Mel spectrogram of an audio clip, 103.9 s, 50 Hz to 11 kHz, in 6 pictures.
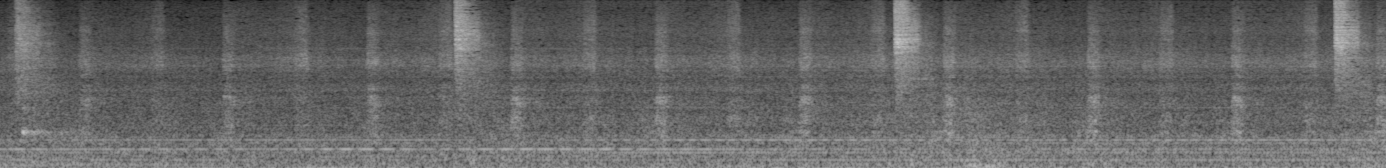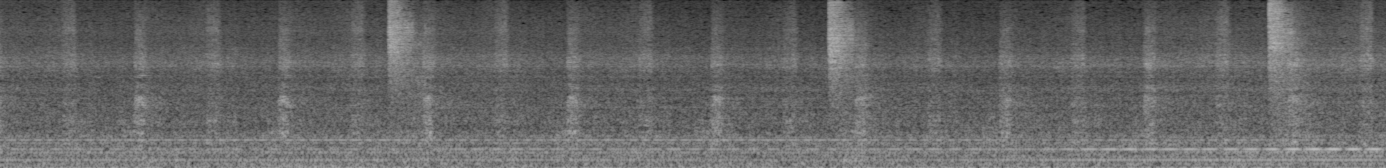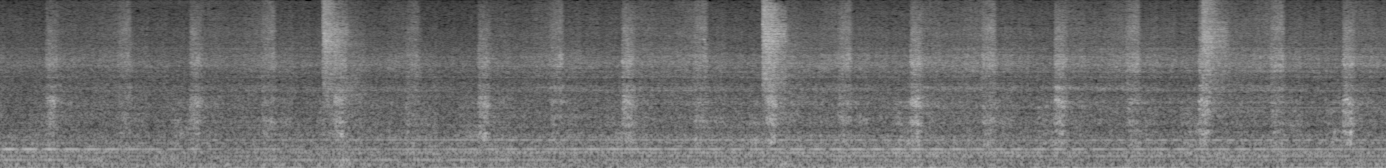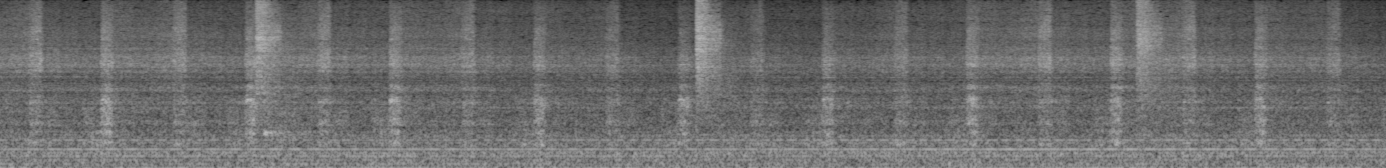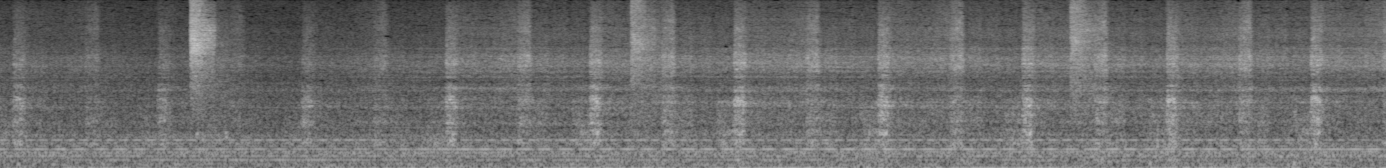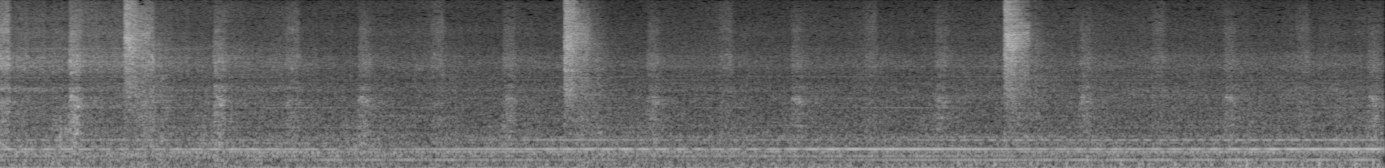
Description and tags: zuchtende pompende kronos
This mesmerizing recording is a mono recording of a hydraulic pump recorded in the Kronos factory in Ghent. It was recorded with a Sanken CS3e on a Roland R-26 on the 10th of december 2014.
drone, factory, hydraulic, industrial, machine, machinery, mechanical, pump, robot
